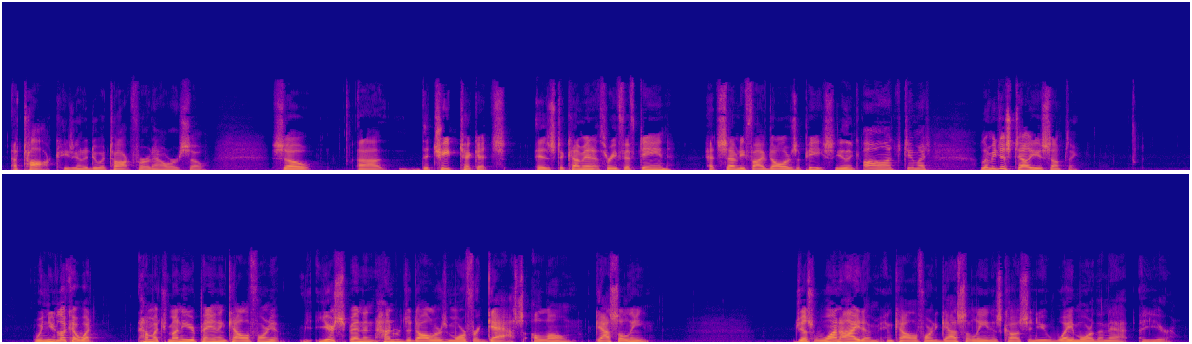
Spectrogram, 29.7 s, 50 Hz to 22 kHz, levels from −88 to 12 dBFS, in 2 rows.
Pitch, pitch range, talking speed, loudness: 145 Hz, 125-175 Hz, 160 wpm, -23 LUFS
